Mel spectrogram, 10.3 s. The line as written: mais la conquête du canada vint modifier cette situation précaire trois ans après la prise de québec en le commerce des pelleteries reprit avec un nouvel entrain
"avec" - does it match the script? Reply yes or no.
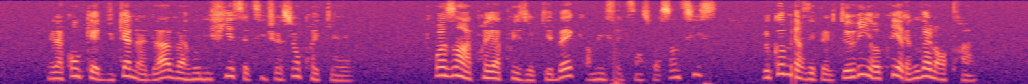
no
